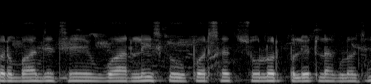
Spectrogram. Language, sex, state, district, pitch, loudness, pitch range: Angika, male, Bihar, Araria, 165 Hz, -30 LUFS, 160-170 Hz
